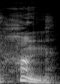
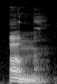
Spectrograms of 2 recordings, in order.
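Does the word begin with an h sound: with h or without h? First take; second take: with h; without h. First: The word begins with an audible h sound. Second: The word begins directly with the vowel. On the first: The speaker calls it wrong. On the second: The speaker calls it right.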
